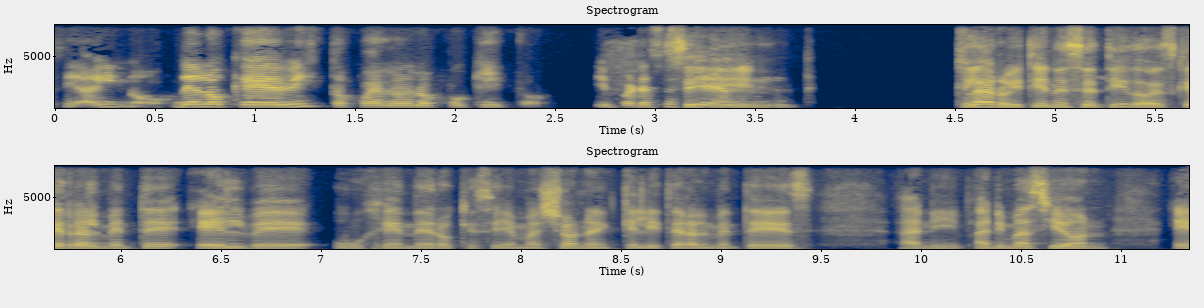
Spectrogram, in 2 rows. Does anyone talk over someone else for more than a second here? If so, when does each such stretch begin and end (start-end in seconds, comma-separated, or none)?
none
